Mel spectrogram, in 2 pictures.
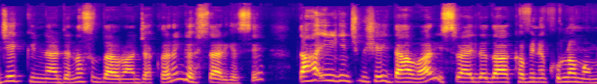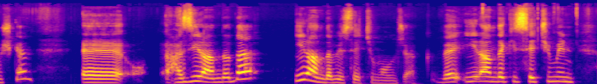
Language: Turkish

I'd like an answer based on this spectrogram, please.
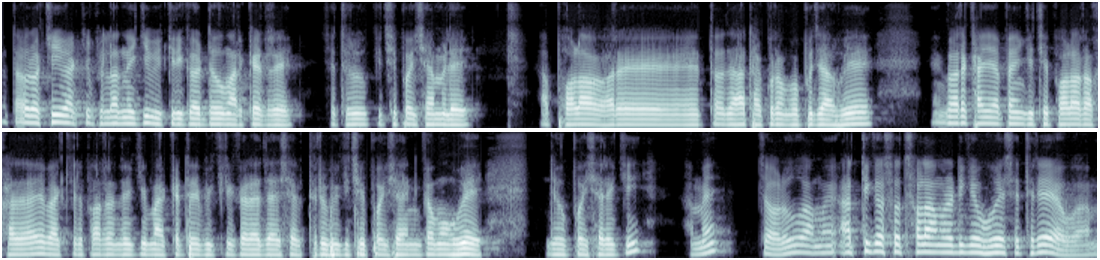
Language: Odia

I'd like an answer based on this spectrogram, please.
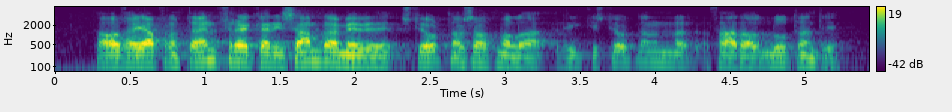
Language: Icelandic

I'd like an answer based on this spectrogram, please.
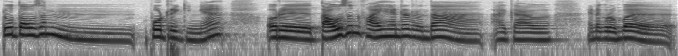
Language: Tamil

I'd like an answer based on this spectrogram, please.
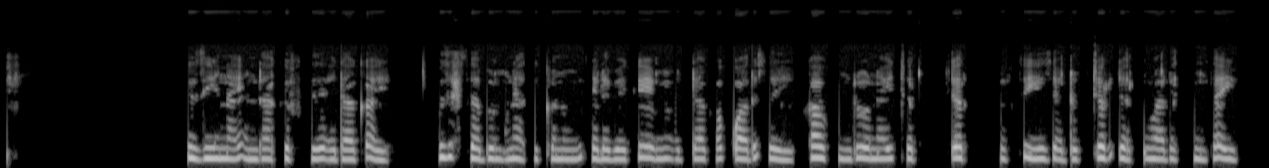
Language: Tigrinya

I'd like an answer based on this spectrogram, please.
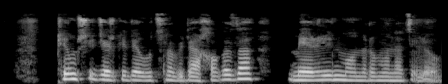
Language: Georgian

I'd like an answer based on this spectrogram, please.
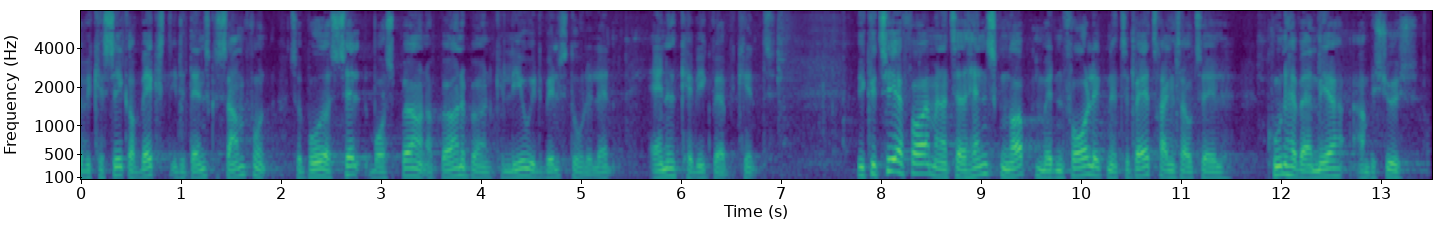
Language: Danish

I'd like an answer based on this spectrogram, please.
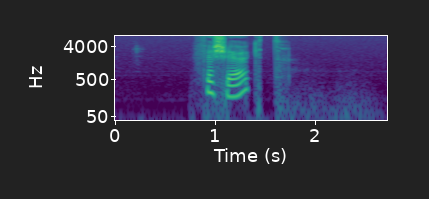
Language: Swedish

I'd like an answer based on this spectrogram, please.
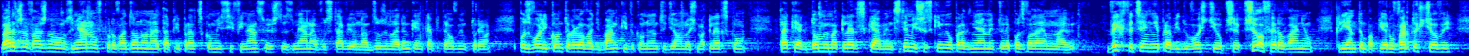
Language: Polish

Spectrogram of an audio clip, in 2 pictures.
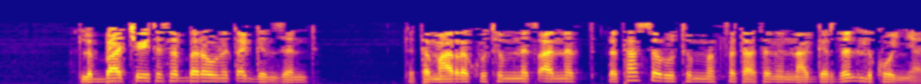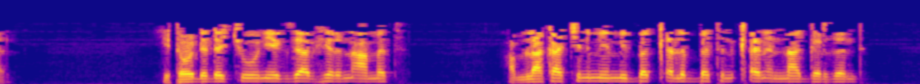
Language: Amharic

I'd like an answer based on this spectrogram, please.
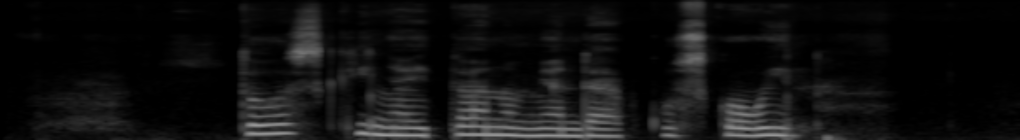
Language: Kalenjin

